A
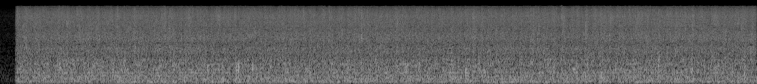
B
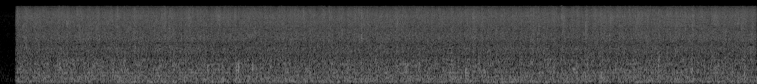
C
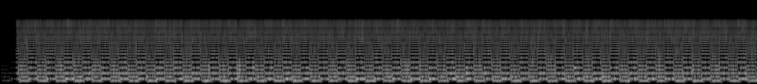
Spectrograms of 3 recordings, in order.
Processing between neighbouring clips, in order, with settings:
high-shelf EQ 4,300 Hz +5.5 dB; level −9 dB
vocoder with an arpeggio as carrier bare fifth, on F3, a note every 91 ms

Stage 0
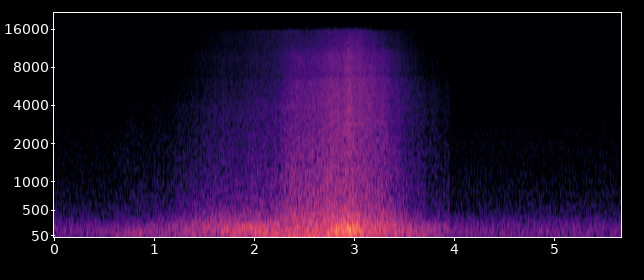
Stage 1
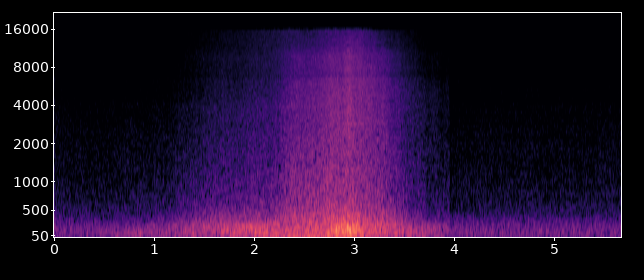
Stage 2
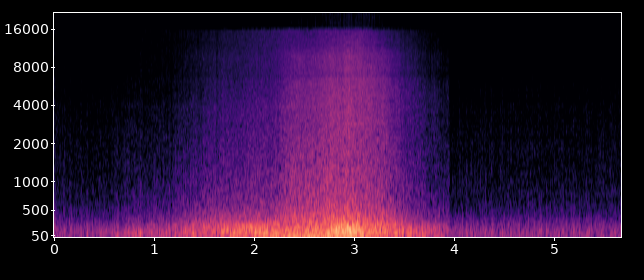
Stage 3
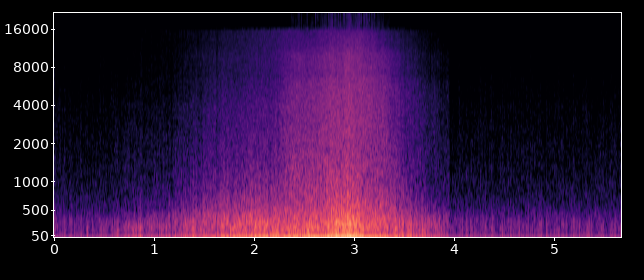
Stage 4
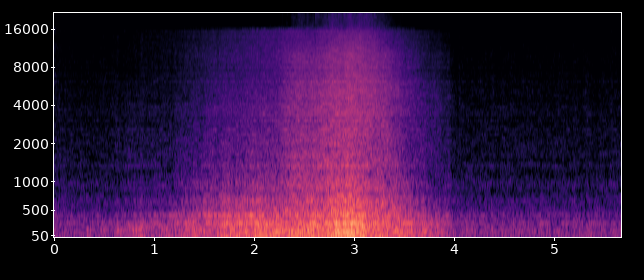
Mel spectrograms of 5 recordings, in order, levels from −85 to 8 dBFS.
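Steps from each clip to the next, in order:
upward compression, threshold −47 dBFS
low-shelf EQ 180 Hz +9 dB; leveller curve on the samples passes 1; level +1.5 dB
surface crackle 130 per second −49 dBFS; full-wave rectification
convolution reverb, pre-delay 3 ms, DRR −4 dB; level −2 dB

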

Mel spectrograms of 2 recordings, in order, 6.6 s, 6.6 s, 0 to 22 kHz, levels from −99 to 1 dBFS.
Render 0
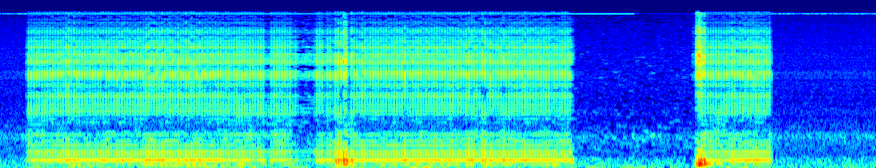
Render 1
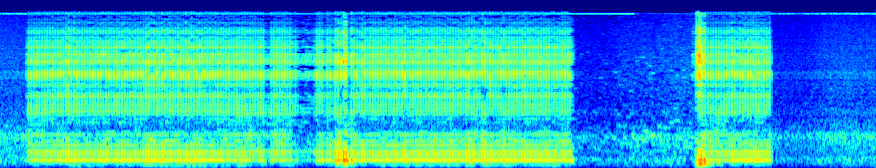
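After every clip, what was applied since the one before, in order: high-pass filter 250 Hz 12 dB per octave
upward compression, threshold −45 dBFS
level +2.5 dB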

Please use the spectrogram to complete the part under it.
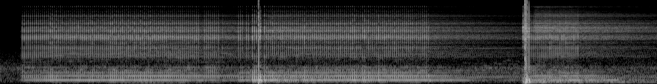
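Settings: adaptive Wiener filter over 15 samples
dense smooth reverb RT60 4.6 s, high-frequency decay 0.95×, pre-delay 85 ms, DRR 5.5 dB
wrap-around overflow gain 7 dB
level +3.5 dB

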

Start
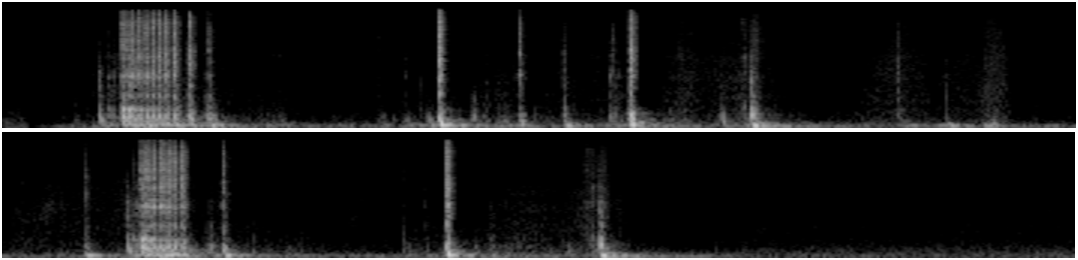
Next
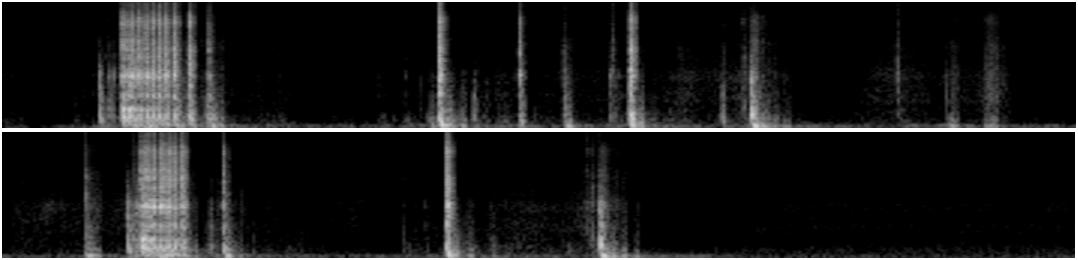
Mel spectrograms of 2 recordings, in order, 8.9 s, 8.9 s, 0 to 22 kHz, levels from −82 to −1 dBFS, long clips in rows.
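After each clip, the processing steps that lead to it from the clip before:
flat-topped bell 7,700 Hz +8.5 dB
leveller curve on the samples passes 2
graphic EQ with 10 bands 125 Hz −8 dB, 1,000 Hz +5 dB, 2,000 Hz +7 dB, 8,000 Hz −11 dB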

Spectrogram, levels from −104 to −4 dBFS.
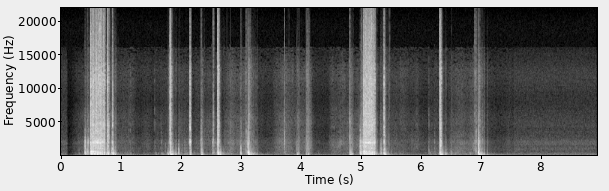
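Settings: comb filter 6.4 ms, depth 69%
sine wavefolder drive 12 dB, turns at −1.5 dBFS
level −2 dB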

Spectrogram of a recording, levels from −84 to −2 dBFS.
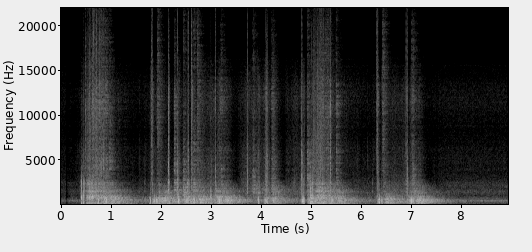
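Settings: compressor whose output falls as the input rises −21 dBFS, ratio −1
ring modulation 410 Hz
dense smooth reverb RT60 1.6 s, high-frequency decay 0.25×, pre-delay 105 ms, DRR −2.5 dB
level −7 dB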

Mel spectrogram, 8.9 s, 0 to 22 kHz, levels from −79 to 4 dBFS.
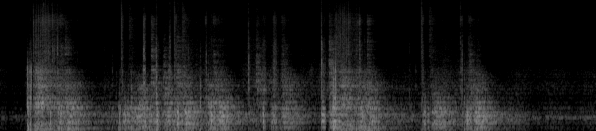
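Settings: amplitude tremolo 1.8 Hz, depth 39%
level −6.5 dB

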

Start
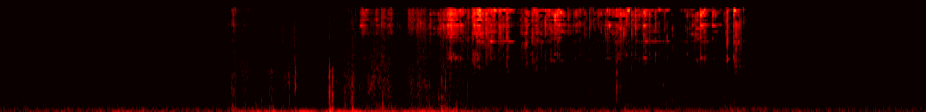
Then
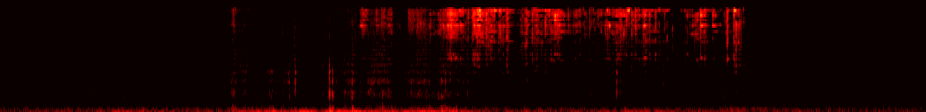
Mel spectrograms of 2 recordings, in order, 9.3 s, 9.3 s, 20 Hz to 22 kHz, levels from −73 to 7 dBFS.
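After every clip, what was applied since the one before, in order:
comb filter 1.7 ms, depth 82%
level −2.5 dB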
